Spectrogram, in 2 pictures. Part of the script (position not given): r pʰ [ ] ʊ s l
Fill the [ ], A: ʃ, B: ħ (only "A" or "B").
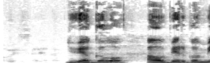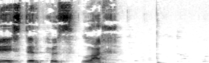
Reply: B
